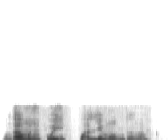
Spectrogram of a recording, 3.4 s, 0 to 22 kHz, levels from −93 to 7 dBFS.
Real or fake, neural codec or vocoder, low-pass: fake; codec, 16 kHz, 0.8 kbps, ZipCodec; 5.4 kHz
